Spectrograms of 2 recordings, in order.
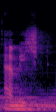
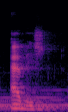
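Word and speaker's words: amidst: प्रयोग किया जाता है यहां पे डी जो है ना उसको हम लोग साइलेंट रखते हैं इसको क्या पढ़ेंगे एमिस्ट एमिस्ट ओके सो यहां पे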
